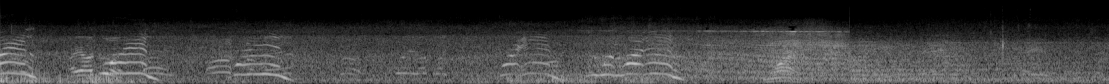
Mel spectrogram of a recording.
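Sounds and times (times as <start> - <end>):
distant traffic: 0.0 - 11.0
thin high tone: 6.0 - 8.6.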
